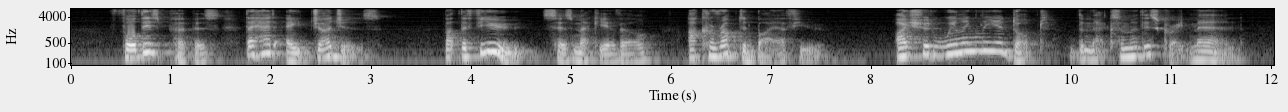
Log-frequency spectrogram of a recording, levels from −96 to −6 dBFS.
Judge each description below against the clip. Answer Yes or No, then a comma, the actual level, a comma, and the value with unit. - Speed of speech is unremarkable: Yes, average, 155 wpm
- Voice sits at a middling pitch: Yes, medium, 170 Hz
